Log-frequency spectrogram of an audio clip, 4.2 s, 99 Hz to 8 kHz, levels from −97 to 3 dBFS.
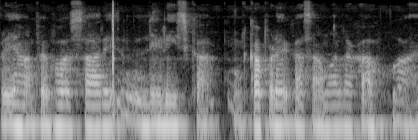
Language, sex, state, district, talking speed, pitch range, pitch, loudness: Hindi, male, Uttar Pradesh, Lalitpur, 155 wpm, 150-160 Hz, 155 Hz, -24 LUFS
